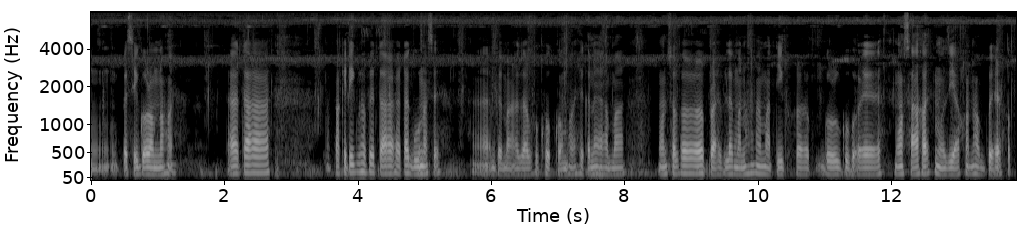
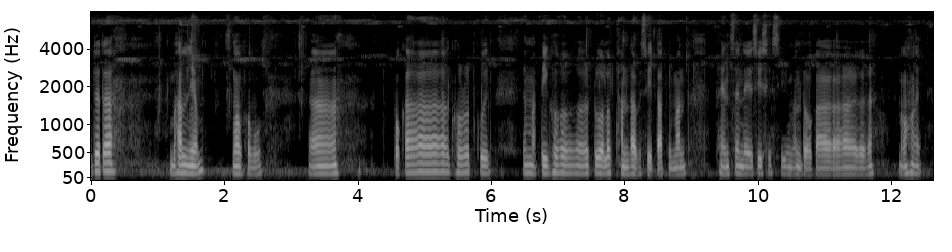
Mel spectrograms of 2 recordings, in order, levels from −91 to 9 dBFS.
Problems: background sounds at intervals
